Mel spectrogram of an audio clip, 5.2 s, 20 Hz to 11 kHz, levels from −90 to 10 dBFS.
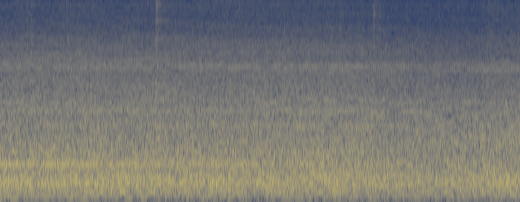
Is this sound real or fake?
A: real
